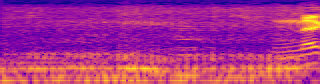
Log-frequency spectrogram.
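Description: Small Honda motorcycle's single-cylinder engine running at low revs, a steady low putter, as the bike rolls in. A man's voice starts near the end.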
